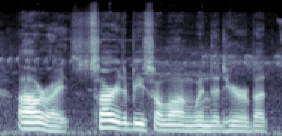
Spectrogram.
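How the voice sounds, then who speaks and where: Medium in pitch, this man talks at a moderate pace. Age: 60s. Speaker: video blogger. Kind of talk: personal reflection monologue. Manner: halting, many fillers and repetitions.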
